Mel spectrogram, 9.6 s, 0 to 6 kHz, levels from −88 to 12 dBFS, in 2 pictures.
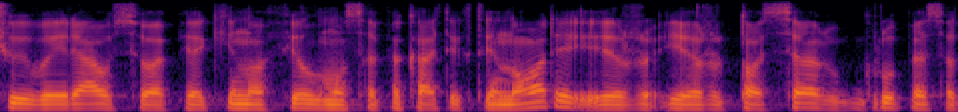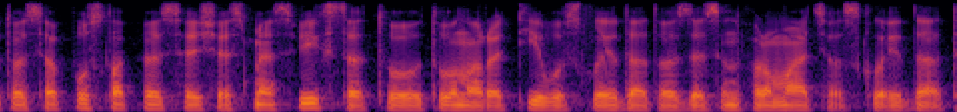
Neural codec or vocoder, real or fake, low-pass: none; real; 5.4 kHz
